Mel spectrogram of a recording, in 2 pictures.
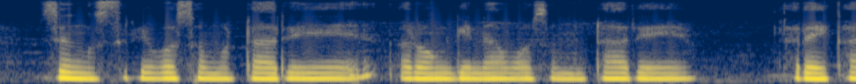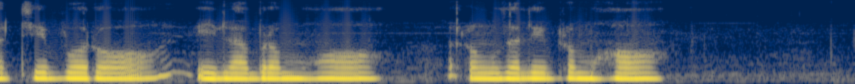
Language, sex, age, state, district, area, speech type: Bodo, female, 18-30, Assam, Baksa, rural, spontaneous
